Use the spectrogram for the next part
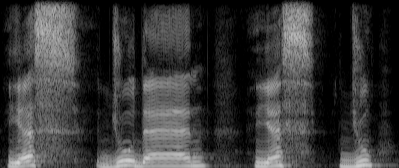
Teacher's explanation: нужно до конца произносить свойство свист у звука син, потому что если мы будем аннулировать, она переходит в звук зай. Ясджудан, что является грубой ошибкой.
